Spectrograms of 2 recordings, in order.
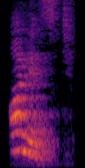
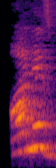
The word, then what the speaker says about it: honest: Now the 28th word is honest. I hope all of you know honest. H remains silent. इसमें हम H का sound नहीं निकालते. इसको हम honest बोलते.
